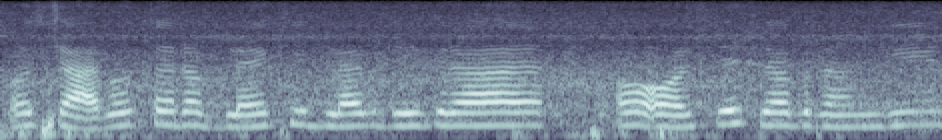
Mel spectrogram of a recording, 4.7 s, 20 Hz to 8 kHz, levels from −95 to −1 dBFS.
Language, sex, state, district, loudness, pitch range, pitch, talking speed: Hindi, female, Odisha, Sambalpur, -16 LUFS, 230-245 Hz, 240 Hz, 140 wpm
